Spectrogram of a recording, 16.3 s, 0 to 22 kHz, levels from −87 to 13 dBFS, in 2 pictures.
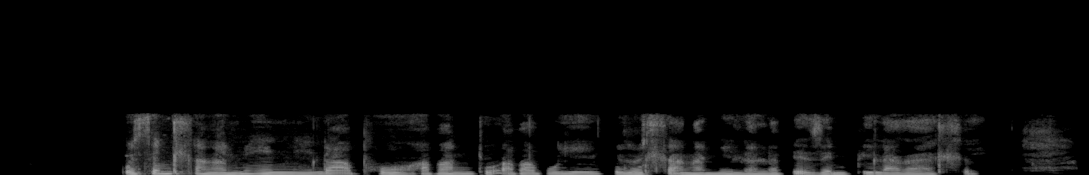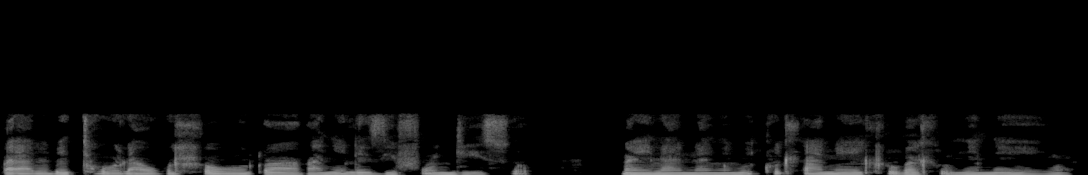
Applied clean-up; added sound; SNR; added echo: none; none; none; none.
